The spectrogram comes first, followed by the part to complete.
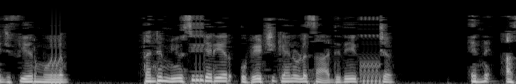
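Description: The speech carries a washy, ringing hiss that swells with the signal and nothing above about 10.1 kHz, likely WMA compression at a low bitrate around 24 kbps, unlike broadband noise that stays steady. At 0.52 to 0.60 s and 1.96 to 2.04 s a repeated buffer makes a 40 ms slice play three times with hard joins, a rhythmic stutter rather than a dropout's silence. At 3.64 to 3.80 s the same slice plays five times, a longer stutter that skips about 150 ms of speech. At 4.67 to 4.71 s pre-echo puts about 45 ms of hiss before a sharp attack and softens it. Unlike a click, the noise builds ahead of the onset.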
